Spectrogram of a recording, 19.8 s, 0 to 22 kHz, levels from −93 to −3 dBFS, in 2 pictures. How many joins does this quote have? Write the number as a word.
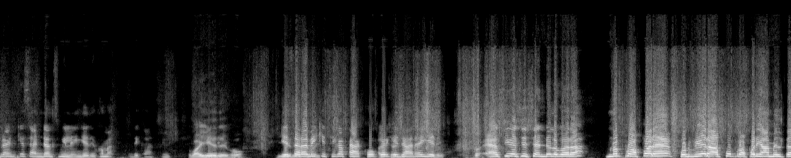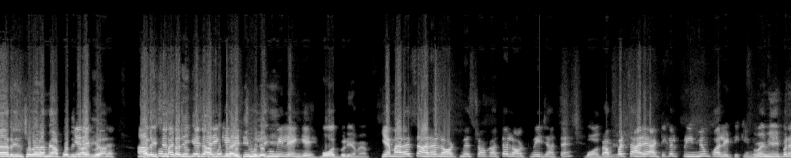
zero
